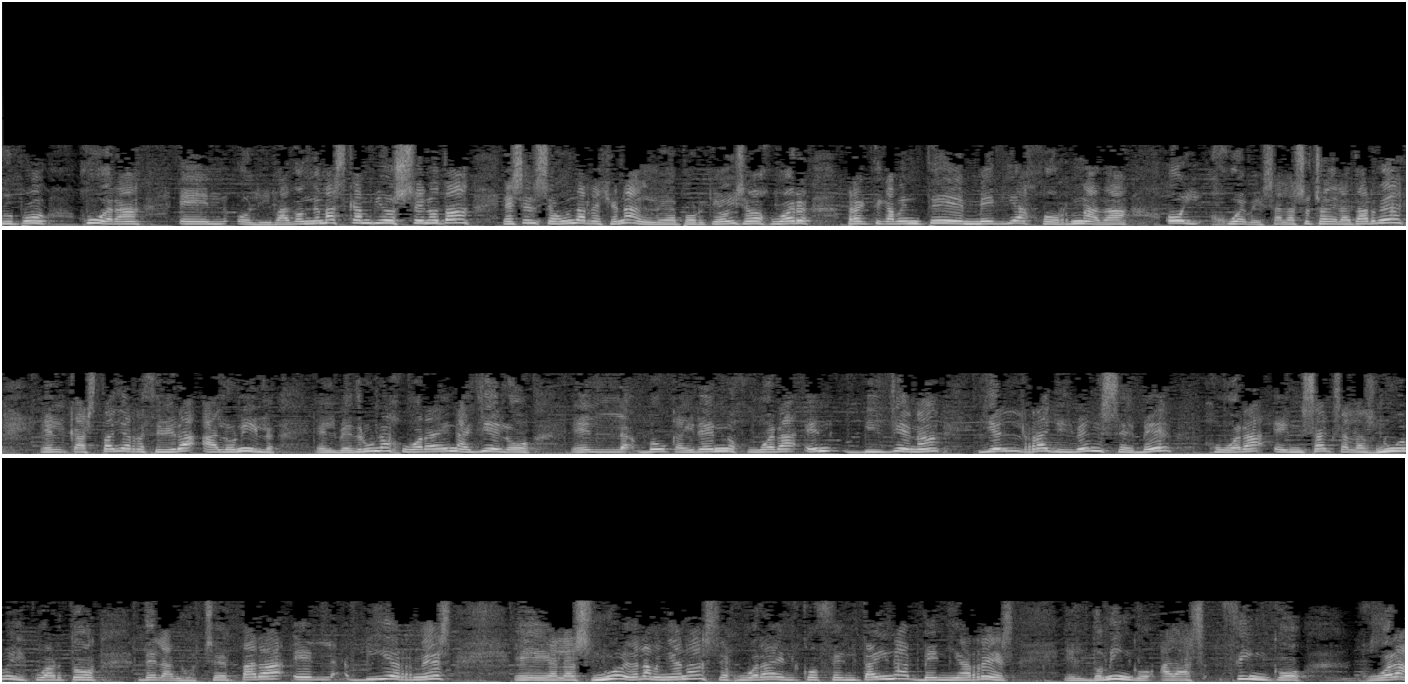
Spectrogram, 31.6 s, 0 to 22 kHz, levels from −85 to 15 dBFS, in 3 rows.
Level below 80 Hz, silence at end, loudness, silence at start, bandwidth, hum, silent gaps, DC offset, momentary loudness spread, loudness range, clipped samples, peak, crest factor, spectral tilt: -42 dBFS; 0 s; -17 LUFS; 0 s; 8.4 kHz; none; none; under 0.1%; 7 LU; 2 LU; under 0.1%; -2 dBFS; 14 dB; -5 dB/octave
